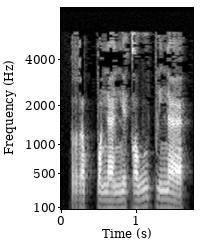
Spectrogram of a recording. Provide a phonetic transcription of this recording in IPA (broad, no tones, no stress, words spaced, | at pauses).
rɒpːɒnæ neɡɒwu pinæ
